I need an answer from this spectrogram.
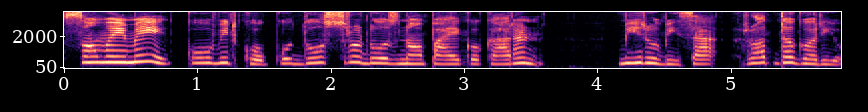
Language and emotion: Nepali, sad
